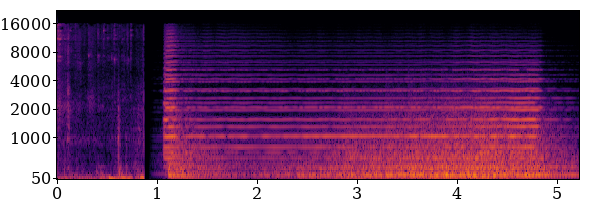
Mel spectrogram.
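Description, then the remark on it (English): People climb out of a car: a second of shuffling and jingling keys, a brief thunk, then a steady droning hum from the vehicle for several seconds. No one speaks. “All right, let's get out of the car.”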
